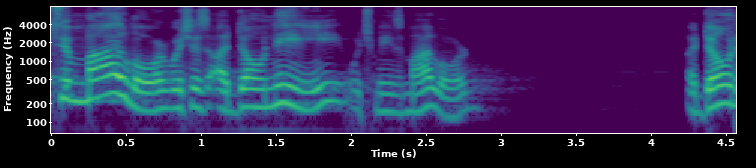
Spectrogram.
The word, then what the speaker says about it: Adoni: The Masoretic text, which is 1,000 years later after Yeshua, clearly shows that the second Lord is pronounced Adoni instead of Adonai.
